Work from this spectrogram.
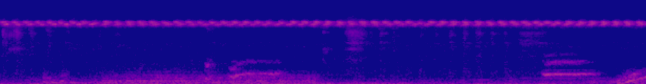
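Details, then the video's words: Two separate drawn-out, slightly wavering cat cries from a mating pair, one early and one late, with a rising squeal at the very end, set against a persistent high whine and rumbling low noise. "Kucing Sedang Kawin"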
